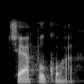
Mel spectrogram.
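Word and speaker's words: Chappaqua: just fine for me chapaqua and pronounced Chapa chapaqua New York is where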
